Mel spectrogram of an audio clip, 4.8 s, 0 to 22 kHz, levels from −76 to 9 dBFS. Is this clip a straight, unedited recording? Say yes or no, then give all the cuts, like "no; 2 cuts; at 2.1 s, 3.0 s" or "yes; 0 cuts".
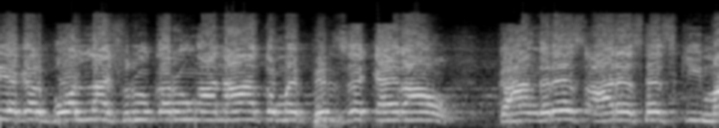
yes; 0 cuts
